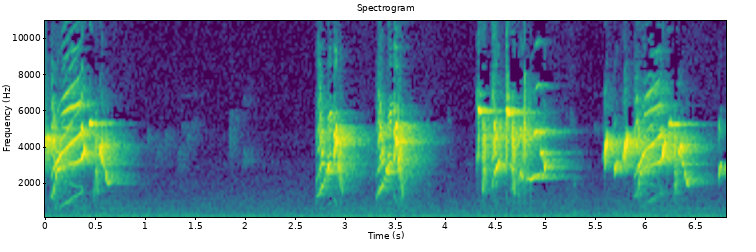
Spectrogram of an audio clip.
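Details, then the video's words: European goldfinch singing, bursts of bright twittering and tinkling notes about a second long, separated by short silences, with a faint low hum behind. "SAKA ÖTÜŞÜ"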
